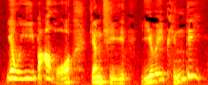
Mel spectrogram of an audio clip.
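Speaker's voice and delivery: usual speaking voice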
